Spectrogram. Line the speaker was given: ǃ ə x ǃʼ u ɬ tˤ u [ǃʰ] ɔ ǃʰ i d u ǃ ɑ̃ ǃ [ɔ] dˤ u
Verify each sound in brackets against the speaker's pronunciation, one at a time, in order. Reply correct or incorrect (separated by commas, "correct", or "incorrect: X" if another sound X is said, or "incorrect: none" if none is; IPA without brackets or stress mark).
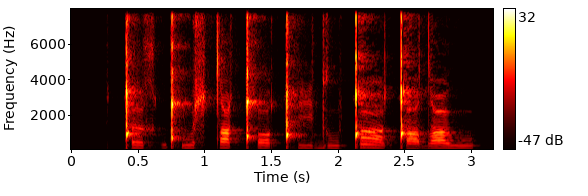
correct, incorrect: ʌ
